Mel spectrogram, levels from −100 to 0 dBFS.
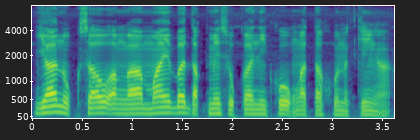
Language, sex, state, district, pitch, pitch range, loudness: Garo, male, Meghalaya, West Garo Hills, 130 Hz, 115-140 Hz, -16 LUFS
